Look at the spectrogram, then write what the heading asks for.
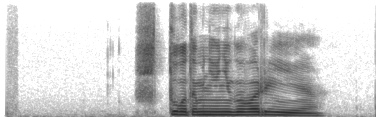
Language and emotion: Russian, angry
